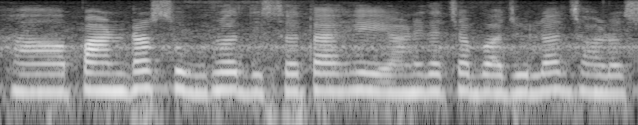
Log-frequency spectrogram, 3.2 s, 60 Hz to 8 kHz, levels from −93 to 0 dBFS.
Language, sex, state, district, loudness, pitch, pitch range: Marathi, female, Maharashtra, Gondia, -17 LUFS, 225 Hz, 215-230 Hz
